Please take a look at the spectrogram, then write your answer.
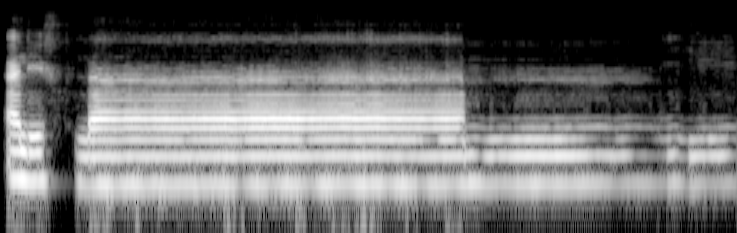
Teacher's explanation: we merge the mim sukoon in the end of the lam and the mim kasra in the beginning of the mim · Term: mad lazim harfi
